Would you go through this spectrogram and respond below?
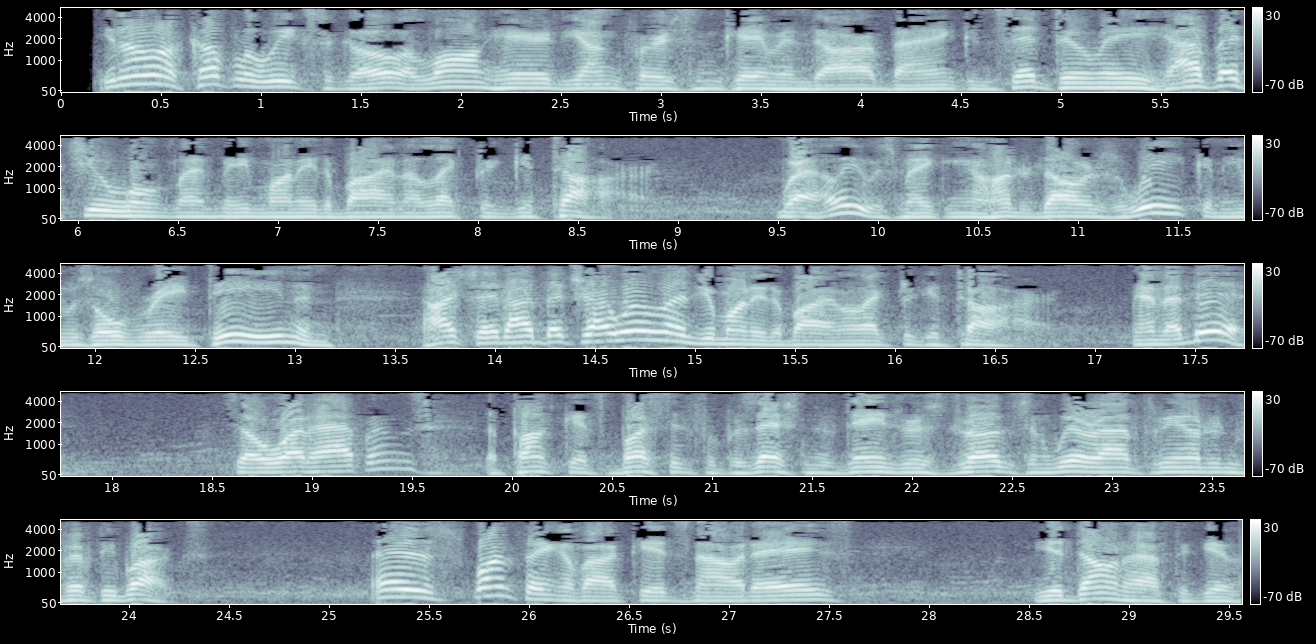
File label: Commercials; Freekin Weird Audio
